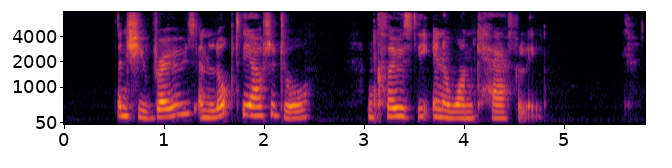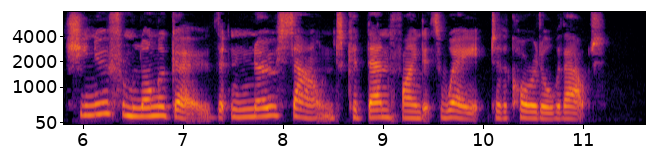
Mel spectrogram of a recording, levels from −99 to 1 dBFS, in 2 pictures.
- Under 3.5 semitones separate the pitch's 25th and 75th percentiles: No, average, 5.2 semitones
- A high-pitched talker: Yes, high, 205 Hz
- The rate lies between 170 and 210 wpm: No, average, 160 wpm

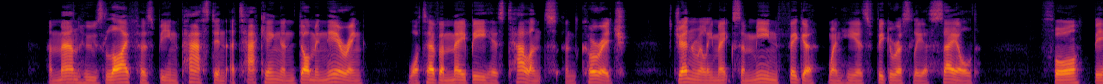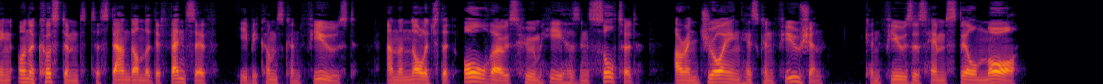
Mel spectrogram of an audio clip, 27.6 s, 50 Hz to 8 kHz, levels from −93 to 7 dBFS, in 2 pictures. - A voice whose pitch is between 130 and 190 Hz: No, low, 105 Hz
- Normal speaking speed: No, slow, 125 wpm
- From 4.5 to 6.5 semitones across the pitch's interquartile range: No, average, 3.5 semitones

